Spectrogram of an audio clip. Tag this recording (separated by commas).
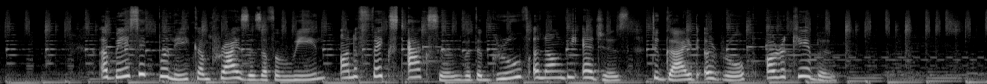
Music, Speech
